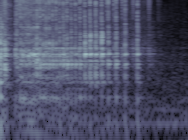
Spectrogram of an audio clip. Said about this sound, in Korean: 여러분 돌림판 돌릴게요. 보이죠? 자, 첫 번째 번호 갑니다. 하나, 둘, 셋. 돌아라.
